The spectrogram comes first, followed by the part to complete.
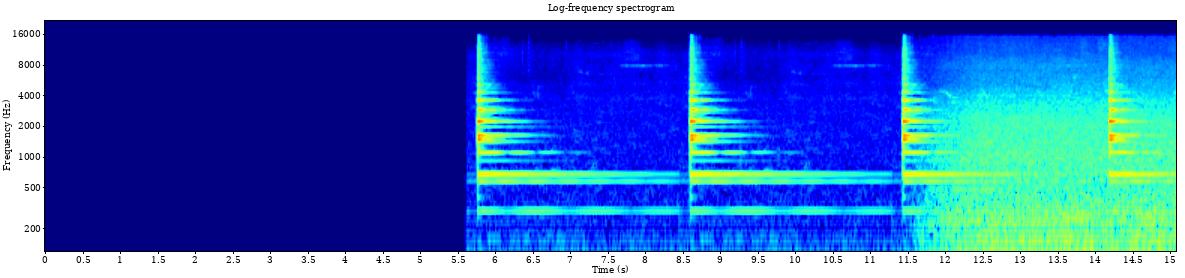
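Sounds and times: large bell ringing: 0:05.8 - 0:15.0
city traffic noise: 0:11.6 - 0:15.0.

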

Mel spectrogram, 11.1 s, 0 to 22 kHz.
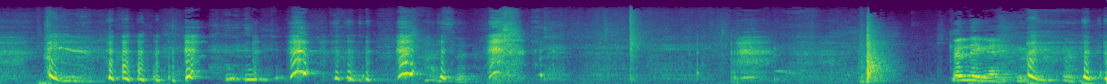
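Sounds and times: people laughing hard: 0:00.5 - 0:05.7, 0:10.0 - 0:11.0.

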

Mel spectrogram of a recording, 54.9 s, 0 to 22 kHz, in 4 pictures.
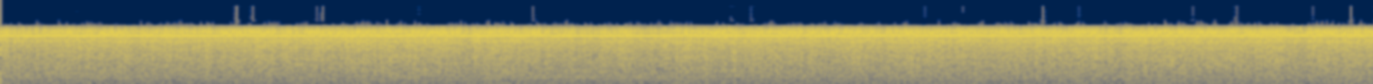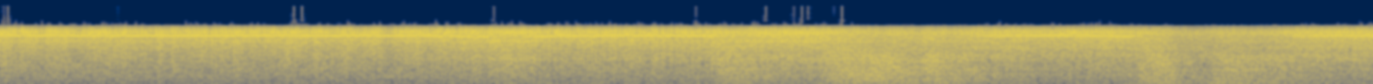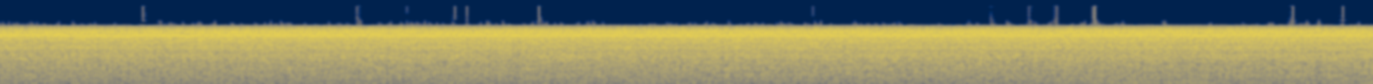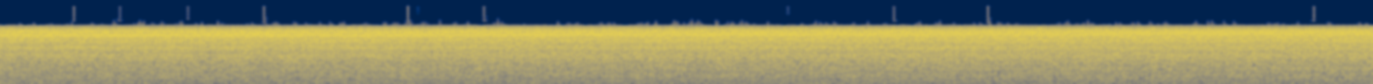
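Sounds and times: thin high whistle: 0:00.0 - 0:22.2, 0:23.4 - 0:25.6, 0:26.5 - 0:34.3
gas hissing under pressure: 0:00.0 - 0:54.9.

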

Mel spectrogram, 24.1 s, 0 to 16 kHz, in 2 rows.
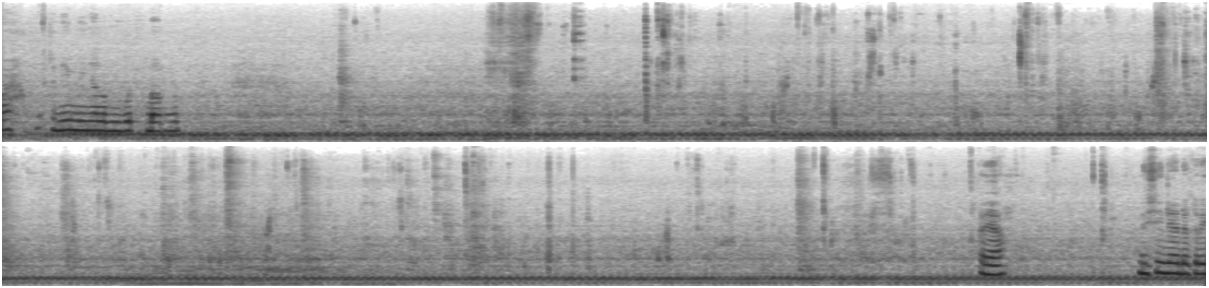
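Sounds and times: chewing: 0:04.8 - 0:22.3.

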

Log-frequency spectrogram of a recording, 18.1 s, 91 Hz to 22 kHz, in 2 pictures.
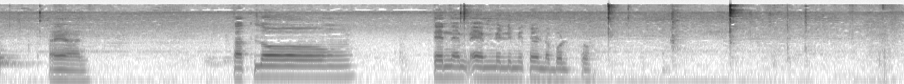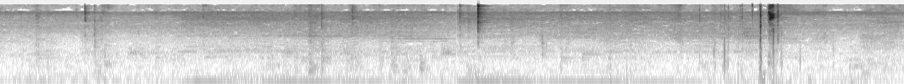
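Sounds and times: wrench clicking on bolts: 0:04.5 - 0:04.9.

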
